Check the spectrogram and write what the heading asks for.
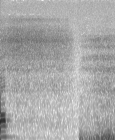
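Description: A person taking a deep breath: a long, quiet inhale, then about one and a half seconds in a louder exhale that blows onto the microphone with a rumble.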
